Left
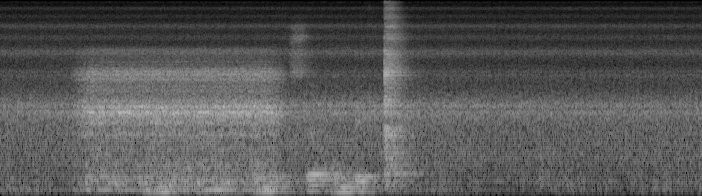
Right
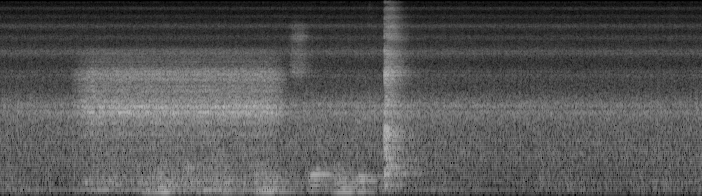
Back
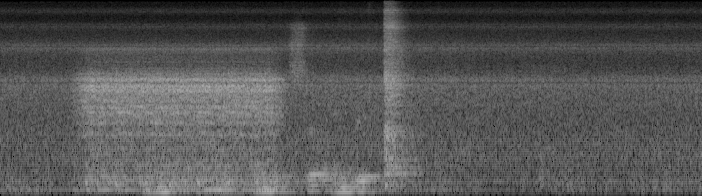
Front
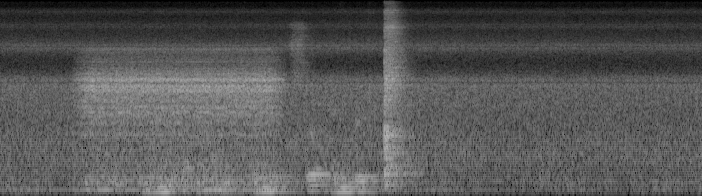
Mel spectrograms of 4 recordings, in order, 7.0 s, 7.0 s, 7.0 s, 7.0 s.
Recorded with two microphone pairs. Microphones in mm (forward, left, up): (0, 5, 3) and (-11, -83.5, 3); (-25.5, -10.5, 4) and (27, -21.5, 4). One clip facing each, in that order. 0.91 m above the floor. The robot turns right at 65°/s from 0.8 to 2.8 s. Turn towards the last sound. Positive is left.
turn(degrees=-45)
